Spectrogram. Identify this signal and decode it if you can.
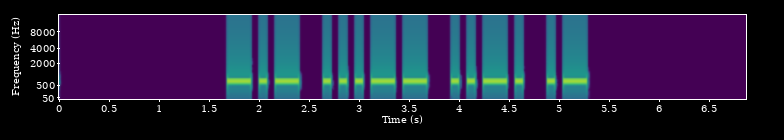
Morse code, heard as a keyed tone, about 16 wpm, 700 Hz. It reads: K3FA
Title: USA Call Signs - 4 Characters - Repeated 3x - 15wpm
